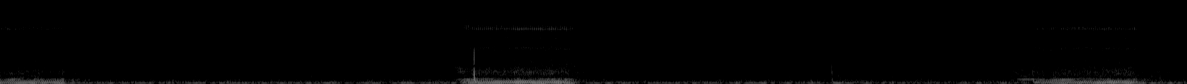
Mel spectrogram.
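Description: Low, rumbling snores come about every five seconds, roughly twelve a minute, with a quiet room between them. This is snoring.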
